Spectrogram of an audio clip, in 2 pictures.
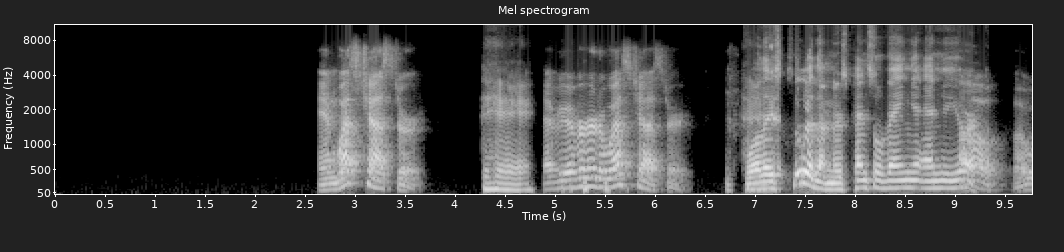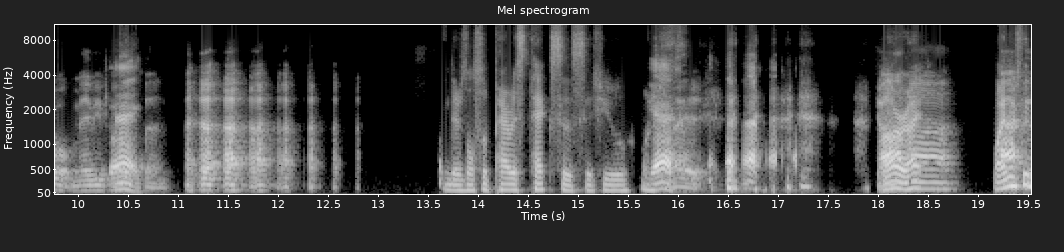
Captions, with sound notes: Nigeria. And Westchester. Have you ever heard of Westchester? - Well, there's two of them. There's Pennsylvania and New York. - Oh, well, maybe both then. (laughs) - And there's also Paris, Texas if you wanna...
